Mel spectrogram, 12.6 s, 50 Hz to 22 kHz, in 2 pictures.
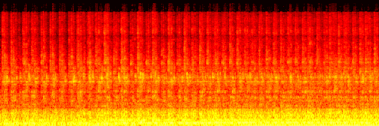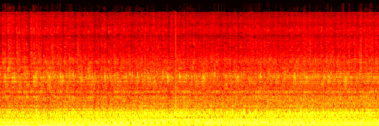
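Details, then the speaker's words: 1967 Ford F250 Crewcab after fuel tank cleaning and line replacement: loud, lumpy, hunting run that sags and recovers as if fuel-starved; owner suspects the tank is still too dirty, air bubbles seen in filter. "so I think that the tank is just too dirty for this thing."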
